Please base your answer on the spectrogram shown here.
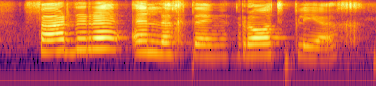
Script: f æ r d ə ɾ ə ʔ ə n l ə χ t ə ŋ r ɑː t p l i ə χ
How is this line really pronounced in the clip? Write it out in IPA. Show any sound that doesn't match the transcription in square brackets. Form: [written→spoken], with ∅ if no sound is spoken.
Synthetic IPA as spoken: f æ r d ə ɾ ə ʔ ə n l ə χ t ə ŋ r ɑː t p l i ə χ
